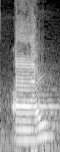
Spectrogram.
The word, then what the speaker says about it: hour: Because H is silent there and it gives the sound of O.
